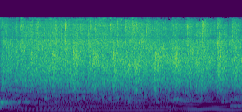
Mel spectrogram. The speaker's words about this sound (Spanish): Dale fuerte ese aplauso a Cristo.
